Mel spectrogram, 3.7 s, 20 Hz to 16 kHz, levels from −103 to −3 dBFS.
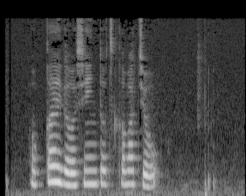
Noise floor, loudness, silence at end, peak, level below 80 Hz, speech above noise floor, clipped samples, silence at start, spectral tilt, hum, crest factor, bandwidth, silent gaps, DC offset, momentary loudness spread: -52 dBFS; -26 LUFS; 0.45 s; -10 dBFS; -52 dBFS; 28 dB; under 0.1%; 0.1 s; -4.5 dB/octave; none; 16 dB; 11.5 kHz; none; under 0.1%; 22 LU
